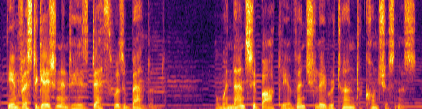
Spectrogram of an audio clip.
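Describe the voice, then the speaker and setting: Radio drama: middle-aged English doctor and old soldier, male actor, deep, varied intonation, decent and gently firm. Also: natural voice. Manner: measured, earnest, gently firm. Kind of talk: radio drama acting and narration.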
